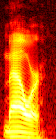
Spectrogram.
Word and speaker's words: Maurer: Is his last name pronounced differently than it's spelled? – Yes. – Yeah, Maurer.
